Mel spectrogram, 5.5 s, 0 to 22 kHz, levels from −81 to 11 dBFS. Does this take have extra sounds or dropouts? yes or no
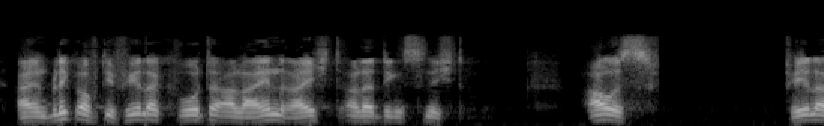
no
